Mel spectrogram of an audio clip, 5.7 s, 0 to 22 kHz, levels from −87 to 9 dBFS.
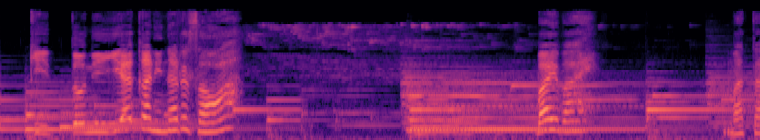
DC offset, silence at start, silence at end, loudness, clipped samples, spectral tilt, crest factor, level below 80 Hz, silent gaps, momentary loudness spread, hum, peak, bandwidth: under 0.1%; 0 s; 0 s; -21 LUFS; under 0.1%; -3 dB/octave; 20 dB; -52 dBFS; none; 18 LU; none; -4 dBFS; 15.5 kHz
